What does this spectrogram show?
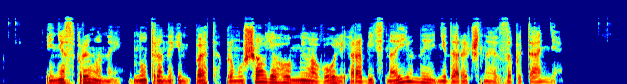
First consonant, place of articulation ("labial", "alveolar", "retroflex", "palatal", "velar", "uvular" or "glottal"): alveolar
